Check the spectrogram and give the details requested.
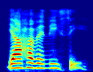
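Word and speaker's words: Jehová-nisi: Y Moisés edificó un altar y llamó su nombre Jehováisí y se pronuncia Yahavenisi, el nombre sagrado de Dios y Nisi significa la bandera o el memorial.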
